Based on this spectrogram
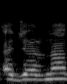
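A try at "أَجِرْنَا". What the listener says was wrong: اجرنا نہیں اجرنا، اجرنا جیم کے نیچے زیر ہے،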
